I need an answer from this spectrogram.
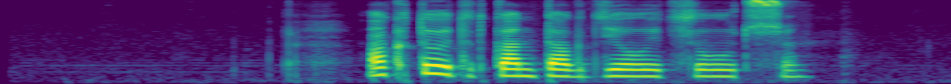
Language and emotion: Russian, neutral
